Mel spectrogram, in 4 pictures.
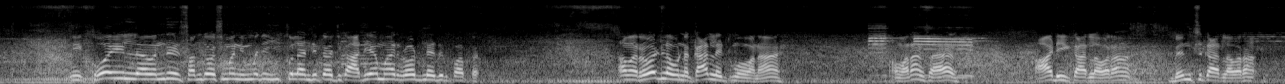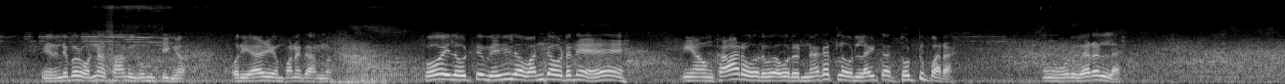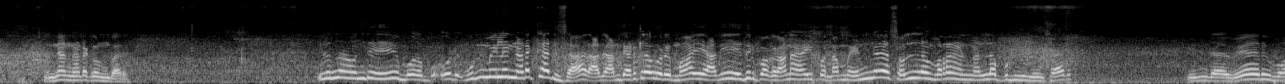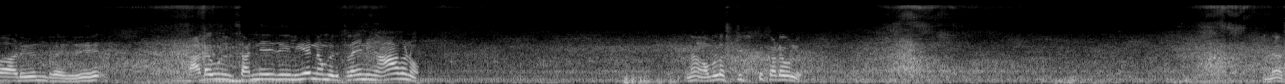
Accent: native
